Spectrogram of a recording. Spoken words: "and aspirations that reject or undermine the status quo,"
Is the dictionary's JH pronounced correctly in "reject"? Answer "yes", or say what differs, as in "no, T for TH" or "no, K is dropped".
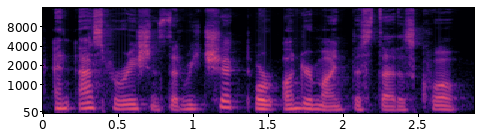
no, CH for JH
